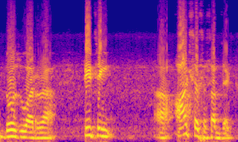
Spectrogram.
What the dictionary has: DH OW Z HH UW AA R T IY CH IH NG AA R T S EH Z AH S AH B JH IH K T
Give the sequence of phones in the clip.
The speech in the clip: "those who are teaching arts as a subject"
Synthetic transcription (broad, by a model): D OW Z HH UW AA R T IY CH IH NG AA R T S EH S AH S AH B JH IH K T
